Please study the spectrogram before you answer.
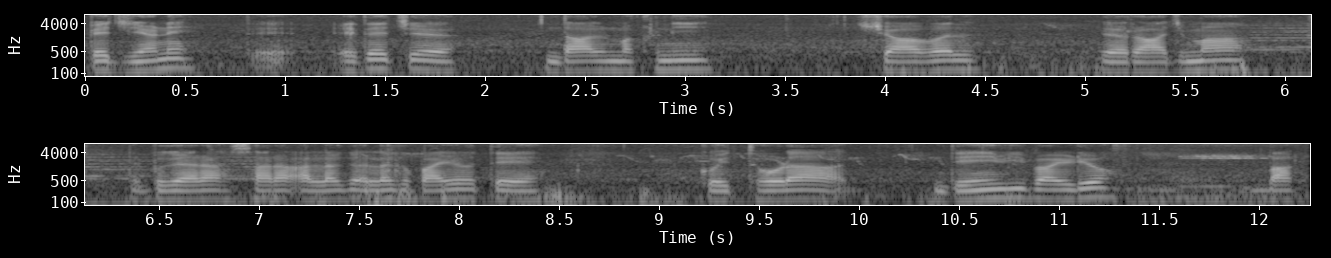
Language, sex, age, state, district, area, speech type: Dogri, male, 18-30, Jammu and Kashmir, Udhampur, rural, spontaneous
